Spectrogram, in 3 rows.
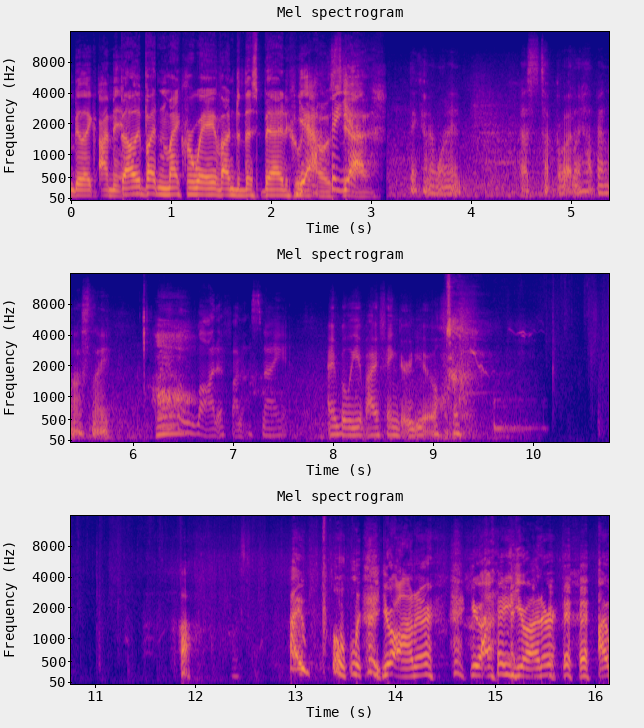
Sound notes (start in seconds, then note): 9.1 blonde Women clutch and cachinnate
